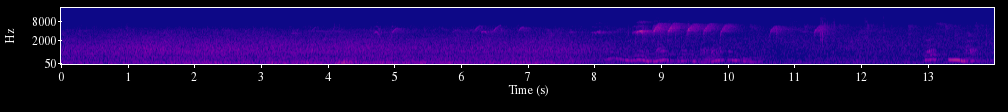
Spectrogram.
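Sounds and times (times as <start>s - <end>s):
background noise: 0.0s - 14.0s
songbird chirping: 3.4s - 14.0s.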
